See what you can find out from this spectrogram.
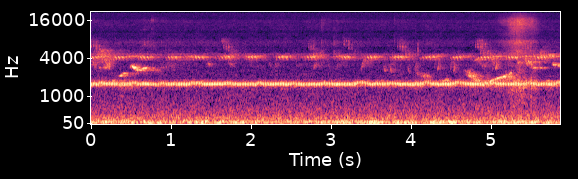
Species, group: Gryllotalpa gryllotalpa
Orthoptera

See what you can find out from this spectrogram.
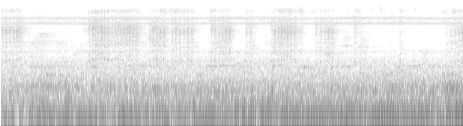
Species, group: Gymnotympana varicolor
Cicadidae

